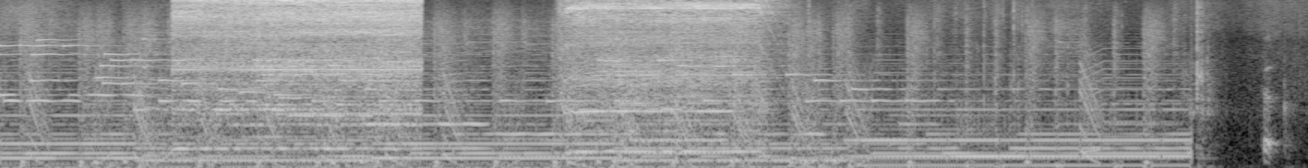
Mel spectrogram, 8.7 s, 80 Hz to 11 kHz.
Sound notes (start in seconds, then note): 1.1 blender whirring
